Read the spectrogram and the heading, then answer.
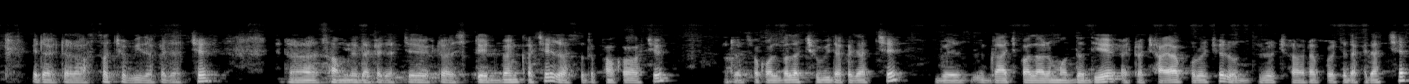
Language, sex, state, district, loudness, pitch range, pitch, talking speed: Bengali, male, West Bengal, Dakshin Dinajpur, -20 LUFS, 95-105 Hz, 100 Hz, 155 wpm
